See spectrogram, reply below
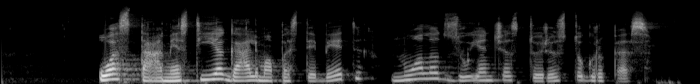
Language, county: Lithuanian, Kaunas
